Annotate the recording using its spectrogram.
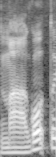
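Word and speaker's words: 馬子: ことねこれは孫馬の子と書いて孫という風にいますねあお孫さん元気ですかの孫とねあの読み方は一緒なんですけどまあ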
